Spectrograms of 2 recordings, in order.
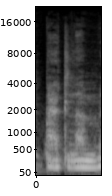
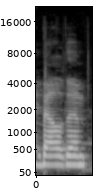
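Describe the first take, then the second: First: The d sound comes before the l. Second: The d sound comes after the l. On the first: The speaker calls it wrong. "I always say Bedlam. It's not Bedlam" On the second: The speaker calls it right. "Hey Beldam"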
